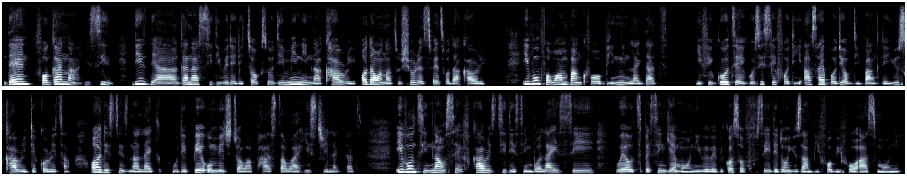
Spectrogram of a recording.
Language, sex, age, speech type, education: Nigerian Pidgin, female, 30-45, spontaneous, tertiary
